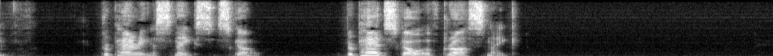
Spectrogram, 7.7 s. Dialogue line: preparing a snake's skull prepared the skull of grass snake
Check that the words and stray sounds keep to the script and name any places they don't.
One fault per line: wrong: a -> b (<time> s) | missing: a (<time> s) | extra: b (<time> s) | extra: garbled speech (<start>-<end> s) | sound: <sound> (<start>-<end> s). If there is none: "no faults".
no faults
